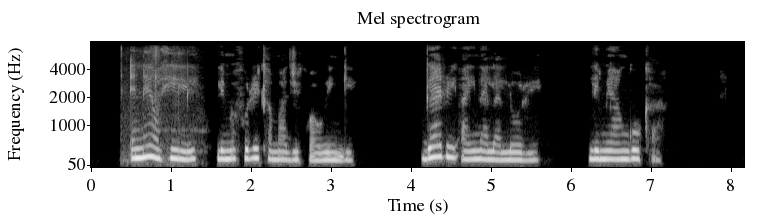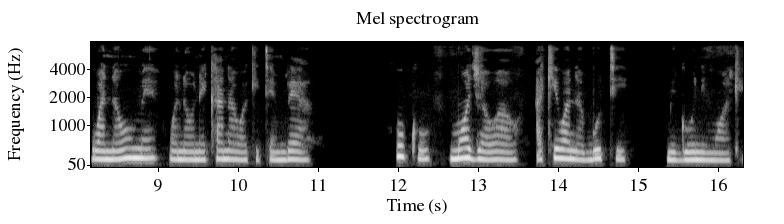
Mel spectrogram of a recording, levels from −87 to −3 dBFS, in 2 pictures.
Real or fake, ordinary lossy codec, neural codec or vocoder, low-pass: real; AAC, 48 kbps; none; 7.2 kHz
